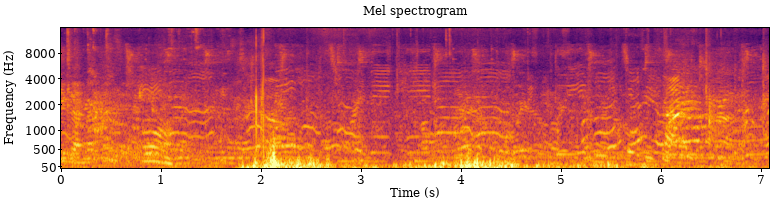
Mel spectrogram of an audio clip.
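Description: A crowd of people talk at once in the background.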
